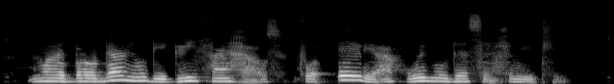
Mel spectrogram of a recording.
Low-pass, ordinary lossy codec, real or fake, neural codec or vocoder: none; none; fake; codec, 24 kHz, 0.9 kbps, WavTokenizer, medium music audio release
